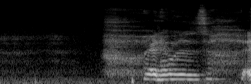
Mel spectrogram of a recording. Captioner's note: sighs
